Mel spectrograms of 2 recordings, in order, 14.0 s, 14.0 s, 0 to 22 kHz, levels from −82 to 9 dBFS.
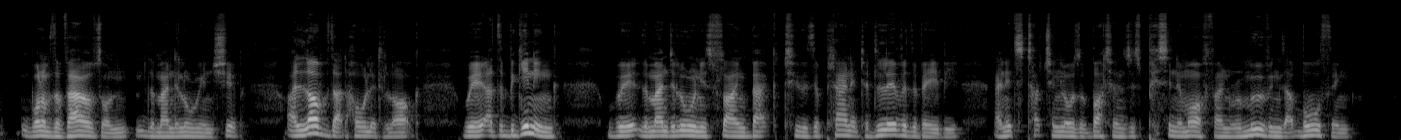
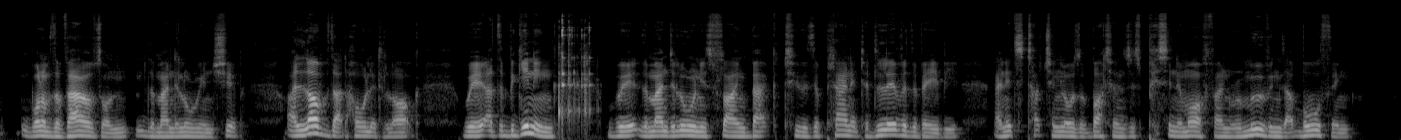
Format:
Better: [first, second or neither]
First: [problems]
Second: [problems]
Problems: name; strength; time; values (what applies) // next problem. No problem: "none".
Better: first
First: none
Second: clattering dishes; noticeable; at 5.5 s; peak 1 dB below the speech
